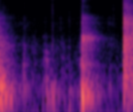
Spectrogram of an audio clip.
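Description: Plastic knocks as a bucket-top wet/dry vac powerhead is set down and pressed onto the rim of a plastic five-gallon bucket. There is one knock at the start, another just past a second in, and the sharpest, loudest one near the end as it seats.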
